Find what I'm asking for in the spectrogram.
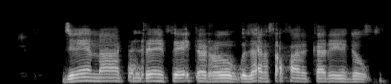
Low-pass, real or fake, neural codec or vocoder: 7.2 kHz; fake; codec, 24 kHz, 1 kbps, SNAC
